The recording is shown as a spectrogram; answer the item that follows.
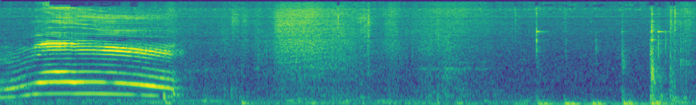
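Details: Cat indoors giving one strong harmonic meow of about a second, arched in pitch, followed by quiet rustling and faint clicks in a small room.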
